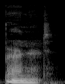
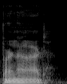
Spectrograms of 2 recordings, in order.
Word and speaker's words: Bernard: And that's Bernard, not Bernard, as I mispronounced it in the podcast.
